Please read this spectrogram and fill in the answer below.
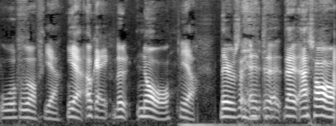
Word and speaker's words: gnoll: The Noel. Yeah. There's I saw. I know the G is confusing. Yeah, it threw me off. You could just pronounce Gnol, Gnoll. and I will judge you harshly.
